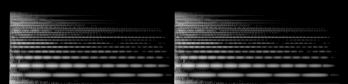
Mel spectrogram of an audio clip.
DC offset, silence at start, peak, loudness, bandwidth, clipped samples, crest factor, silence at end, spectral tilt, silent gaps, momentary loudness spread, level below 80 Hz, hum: under 0.1%; 0.1 s; 0 dBFS; -17 LUFS; 12.5 kHz; under 0.1%; 20 dB; 0.25 s; -1.5 dB/octave; none; 22 LU; -38 dBFS; none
